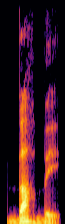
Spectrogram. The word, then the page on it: barber: francais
